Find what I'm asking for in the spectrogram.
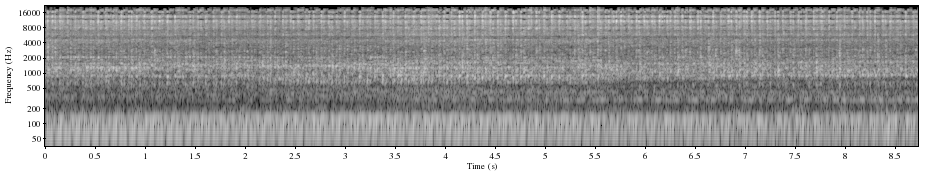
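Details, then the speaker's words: Older Dodge truck idling in park, a sudden horrible noise that stops with the engine off: a rough, gritty whir at engine speed over the idle rumble. Owner suspected an accessory pulley, alternator or tensioner; bad idler pulley bearing. "all of a sudden I started hearing this really horrible sounding noise and I thought oh no is that me or is Jamie's band running it maybe that's his van no set my truck off and the noise stopped"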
